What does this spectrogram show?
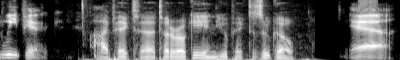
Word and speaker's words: Todoroki: here it's zuko and i'll i'll say it correctly the first time todoroki there we go okay it's been a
